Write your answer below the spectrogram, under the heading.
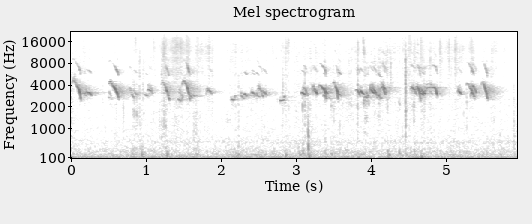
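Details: A group of fifteen-day-old chicks on a Hiroshima free-range poultry farm chirps continuously, shrill down-slurred peeps tumbling over one another with occasional soft clicks and taps.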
